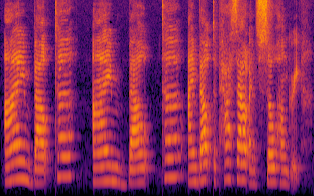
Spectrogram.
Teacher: instead of saying to, we say ta.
